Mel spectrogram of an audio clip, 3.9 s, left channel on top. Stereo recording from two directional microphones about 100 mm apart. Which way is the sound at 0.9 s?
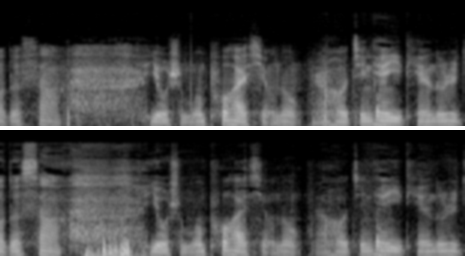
80° right.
